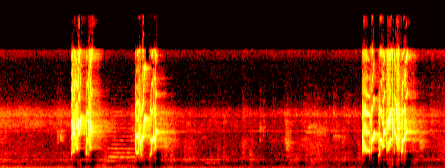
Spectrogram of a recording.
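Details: Lure sound to make lovebirds start their long chatter: three harsh, high, fluttering chirp bursts, two close together, then a pause before the third, over a low hum.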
